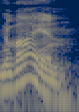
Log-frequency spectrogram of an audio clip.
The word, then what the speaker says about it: Niviane: Niviane.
